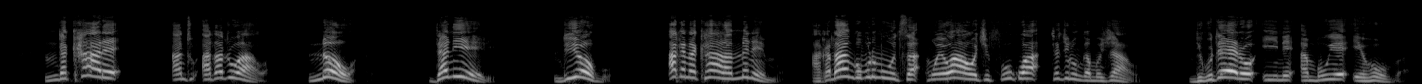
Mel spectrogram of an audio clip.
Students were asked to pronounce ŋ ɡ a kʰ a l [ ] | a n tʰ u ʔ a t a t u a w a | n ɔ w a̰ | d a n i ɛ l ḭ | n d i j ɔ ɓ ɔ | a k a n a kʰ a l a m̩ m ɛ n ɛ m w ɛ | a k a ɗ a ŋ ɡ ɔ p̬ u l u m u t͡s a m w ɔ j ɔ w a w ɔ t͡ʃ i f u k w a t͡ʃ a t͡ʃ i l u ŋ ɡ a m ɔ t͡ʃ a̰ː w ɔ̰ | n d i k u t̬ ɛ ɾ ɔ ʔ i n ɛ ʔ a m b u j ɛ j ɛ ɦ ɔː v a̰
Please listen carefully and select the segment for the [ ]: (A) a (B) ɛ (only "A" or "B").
B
